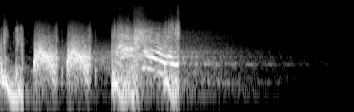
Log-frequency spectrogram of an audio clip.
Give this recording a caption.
Remix parts from My Style on Noodles Recordings.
